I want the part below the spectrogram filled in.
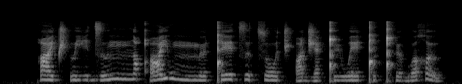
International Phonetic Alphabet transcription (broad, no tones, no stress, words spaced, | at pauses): qet͡ʃʼɯ jid͡zɯnːy qʼɑju mːøǃet͡sɯ t͡sot͡ʃʼɑ d͡ʒæǃyweǃɯ ǃʰøɡʷɯχɯ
